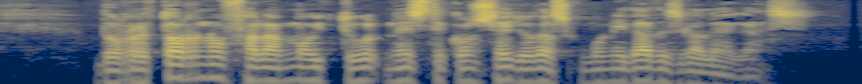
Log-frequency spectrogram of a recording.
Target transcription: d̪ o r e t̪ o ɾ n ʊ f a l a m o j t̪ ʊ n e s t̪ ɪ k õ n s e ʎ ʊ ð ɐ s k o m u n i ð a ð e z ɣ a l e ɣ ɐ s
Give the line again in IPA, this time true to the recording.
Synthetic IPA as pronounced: d̪ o r e t̪ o ɾ n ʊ f a l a m o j t̪ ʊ n e s t̪ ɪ k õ n s e ʎ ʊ ð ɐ s k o m u n i ð a ð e z ɣ a l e ɣ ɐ s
